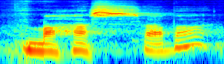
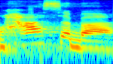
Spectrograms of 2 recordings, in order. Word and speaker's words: muhasaba: You mentioned Mahasabha. Did I pronounce it right? Ingrid? I didn't pronounce it right. Yeah, because I'm not coaching. The accent's on the wrong part. Mahasabha? Oh, muhasaba. Muhasaba.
